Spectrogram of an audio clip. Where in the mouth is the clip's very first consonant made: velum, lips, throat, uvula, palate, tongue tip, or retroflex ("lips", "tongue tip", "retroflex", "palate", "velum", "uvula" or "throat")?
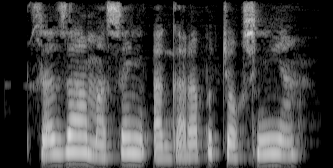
tongue tip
